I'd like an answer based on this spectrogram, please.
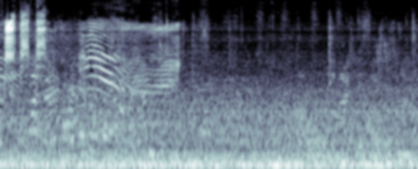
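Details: Park-dwelling stray kitten being petted: a few sharp clicks, then a wavering, slightly rising-and-falling meow lasting over a second, set against constant low city traffic hum.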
